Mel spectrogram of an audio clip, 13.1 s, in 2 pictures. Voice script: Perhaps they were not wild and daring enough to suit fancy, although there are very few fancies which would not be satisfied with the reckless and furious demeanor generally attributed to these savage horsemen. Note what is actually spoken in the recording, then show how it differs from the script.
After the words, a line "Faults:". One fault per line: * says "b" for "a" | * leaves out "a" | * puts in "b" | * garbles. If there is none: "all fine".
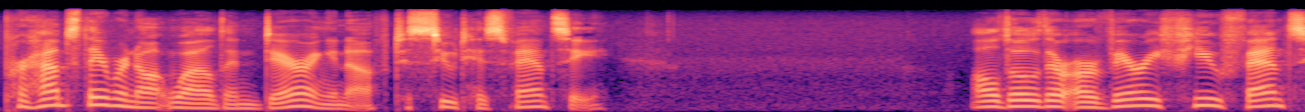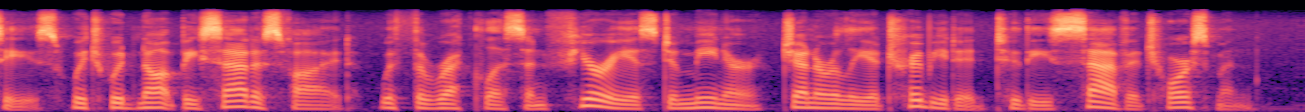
Perhaps they were not wild and daring enough to suit his fancy, although there are very few fancies which would not be satisfied with the reckless and furious demeanor generally attributed to these savage horsemen.
Faults:
* puts in "his"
